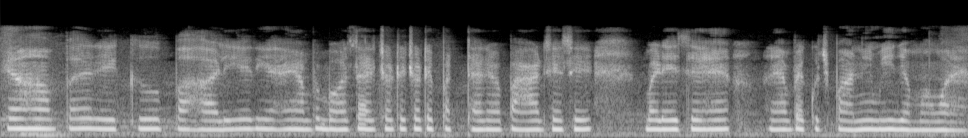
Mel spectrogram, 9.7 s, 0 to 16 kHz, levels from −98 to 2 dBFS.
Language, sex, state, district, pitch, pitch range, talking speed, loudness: Hindi, male, Bihar, Gopalganj, 245 Hz, 240-255 Hz, 160 wpm, -16 LUFS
